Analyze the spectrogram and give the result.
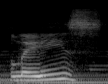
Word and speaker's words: plays: Eu vou falar, he plays the piano. Eu coloquei um S, só que o S, nesse caso, vai ser pronunciado como Z.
